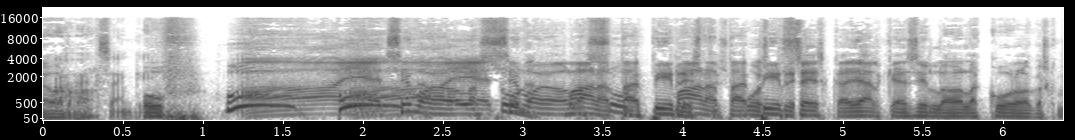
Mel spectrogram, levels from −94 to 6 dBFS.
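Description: From 1.86 s to 4.70 s the speech is heard twice, a doubled audio track: a full-band copy at about the same level trails by roughly 0.7 s. Without decay or room colour it starts and stops abruptly. The waveform and spectrogram show the same shapes repeated, shifted along the time axis. A second capture path or misaligned edit is the likely cause.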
